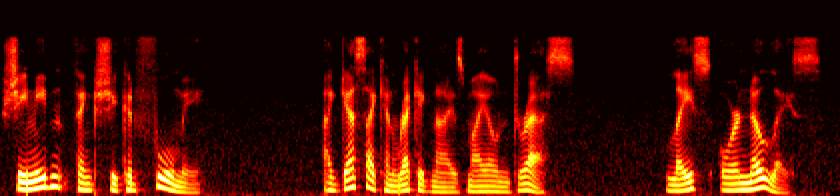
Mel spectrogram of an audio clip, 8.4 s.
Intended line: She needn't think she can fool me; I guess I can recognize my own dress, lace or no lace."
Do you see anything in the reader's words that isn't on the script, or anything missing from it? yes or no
yes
